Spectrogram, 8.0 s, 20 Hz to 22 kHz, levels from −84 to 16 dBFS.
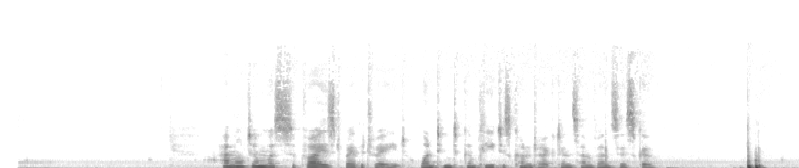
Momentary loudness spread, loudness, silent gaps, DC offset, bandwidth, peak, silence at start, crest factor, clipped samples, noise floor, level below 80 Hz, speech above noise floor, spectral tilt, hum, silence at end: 13 LU; -32 LUFS; none; under 0.1%; 14.5 kHz; -8 dBFS; 0.25 s; 26 dB; under 0.1%; -65 dBFS; -56 dBFS; 33 dB; -6.5 dB/octave; none; 0.2 s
